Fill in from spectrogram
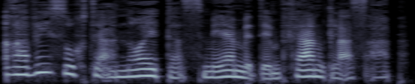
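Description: A woman narrating a children's adventure story with calm, even storytelling. Her voice has a soft, breathy quality. It is recorded close on the mic in a dry, dead room. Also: on the low side, normal speed, no room sound. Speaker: audiobook narrator.

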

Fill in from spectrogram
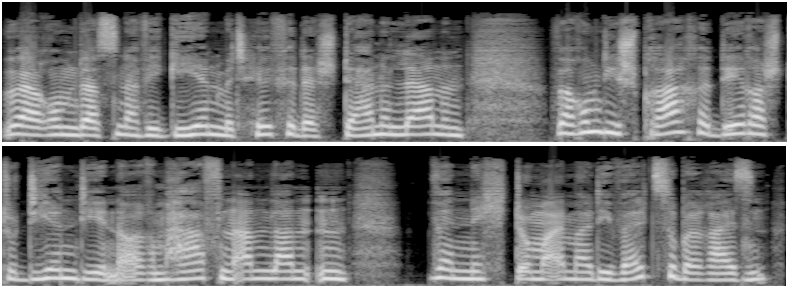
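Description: A woman voicing a courteous female officer serving as royal envoy, measured and formal. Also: medium pitch, fairly even intonation, dry recording, clean studio sound, close to an everyday voice. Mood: thoughtful.

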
